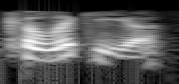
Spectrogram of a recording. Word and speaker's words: Kilikia: And it's a hard C. And that's so evident in words like kilikia, mm-hmm. – where the Greeks spelled it with nothing but K's.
